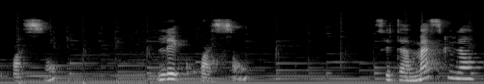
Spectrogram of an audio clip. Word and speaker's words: croissants: Les croissants, attention, S final, on ne le prononce pas, des croissants.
